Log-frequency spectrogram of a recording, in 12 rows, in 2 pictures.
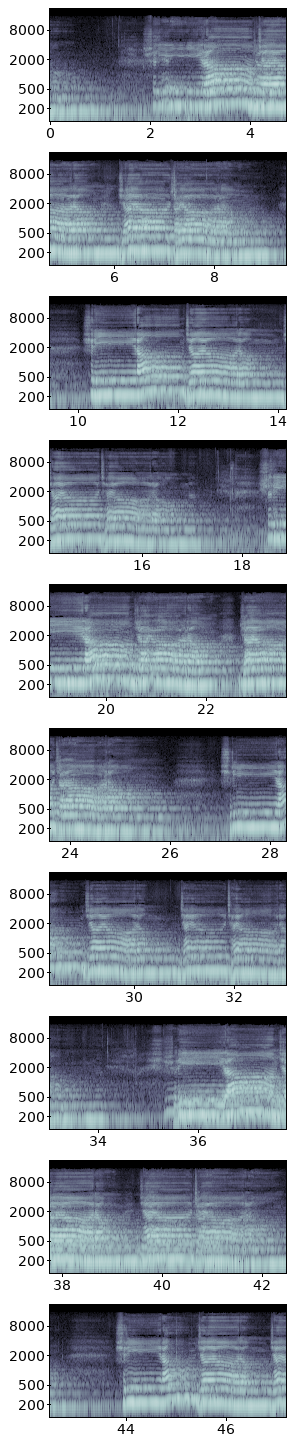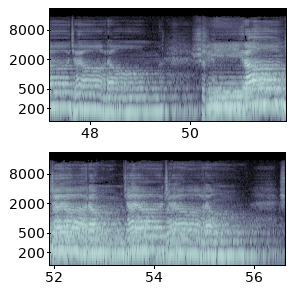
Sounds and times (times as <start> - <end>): Mantra: 0.0 - 1.2, 1.8 - 56.6.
